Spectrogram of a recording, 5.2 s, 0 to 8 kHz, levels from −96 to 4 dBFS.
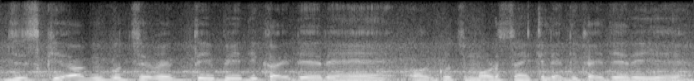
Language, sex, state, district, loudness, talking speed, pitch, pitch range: Hindi, male, Rajasthan, Bikaner, -13 LUFS, 185 wpm, 150 Hz, 135-160 Hz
